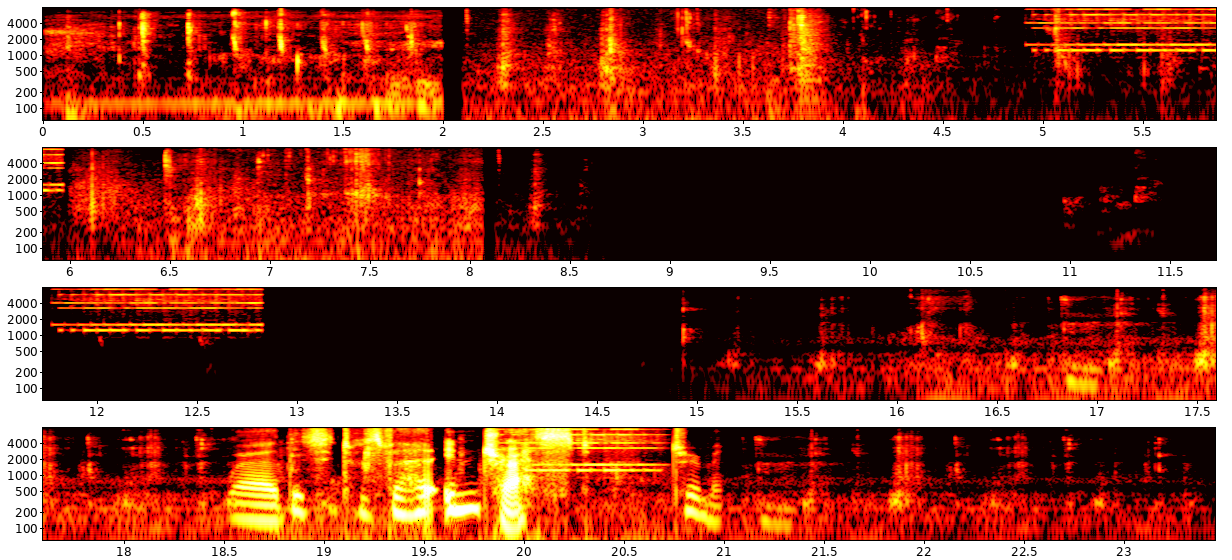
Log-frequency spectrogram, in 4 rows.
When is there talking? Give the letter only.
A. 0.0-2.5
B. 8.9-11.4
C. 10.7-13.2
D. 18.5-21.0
D.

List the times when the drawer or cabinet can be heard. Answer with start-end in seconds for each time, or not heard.
not heard.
